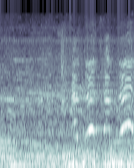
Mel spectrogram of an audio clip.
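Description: Children's high-pitched shouts on a football pitch, several rising-and-falling calls in the second half over a background of voices.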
